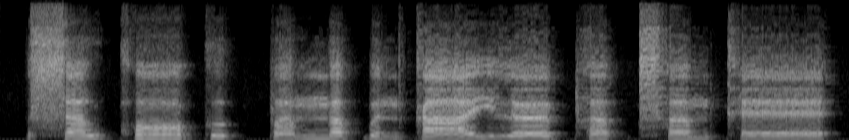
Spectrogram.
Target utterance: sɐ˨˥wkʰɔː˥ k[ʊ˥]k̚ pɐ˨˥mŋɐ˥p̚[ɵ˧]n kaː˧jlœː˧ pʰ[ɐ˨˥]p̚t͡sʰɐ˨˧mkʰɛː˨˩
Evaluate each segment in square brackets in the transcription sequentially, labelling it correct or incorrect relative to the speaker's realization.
incorrect, incorrect, correct

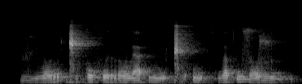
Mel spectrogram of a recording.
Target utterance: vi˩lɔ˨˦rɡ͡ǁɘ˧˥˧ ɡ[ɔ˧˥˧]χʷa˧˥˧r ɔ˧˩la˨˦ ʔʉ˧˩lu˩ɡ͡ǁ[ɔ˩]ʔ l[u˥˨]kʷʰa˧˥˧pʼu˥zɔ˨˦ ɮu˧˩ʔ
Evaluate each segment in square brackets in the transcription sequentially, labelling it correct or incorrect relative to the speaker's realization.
incorrect, incorrect, incorrect

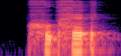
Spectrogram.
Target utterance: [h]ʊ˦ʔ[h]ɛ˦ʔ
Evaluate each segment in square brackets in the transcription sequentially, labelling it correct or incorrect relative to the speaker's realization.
correct, correct

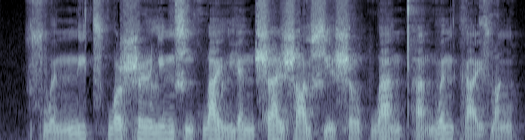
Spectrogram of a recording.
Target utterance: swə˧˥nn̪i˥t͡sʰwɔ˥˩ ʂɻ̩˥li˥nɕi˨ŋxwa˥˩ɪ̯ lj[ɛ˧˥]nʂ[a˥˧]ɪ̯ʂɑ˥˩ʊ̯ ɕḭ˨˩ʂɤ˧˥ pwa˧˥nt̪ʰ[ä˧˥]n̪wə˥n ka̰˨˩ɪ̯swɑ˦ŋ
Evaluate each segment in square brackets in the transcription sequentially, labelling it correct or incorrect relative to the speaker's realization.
incorrect, correct, incorrect

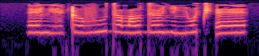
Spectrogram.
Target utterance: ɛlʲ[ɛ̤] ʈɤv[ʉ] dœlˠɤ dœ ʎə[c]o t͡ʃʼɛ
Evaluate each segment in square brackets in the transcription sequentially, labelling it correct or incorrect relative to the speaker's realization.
correct, incorrect, incorrect

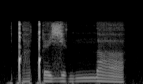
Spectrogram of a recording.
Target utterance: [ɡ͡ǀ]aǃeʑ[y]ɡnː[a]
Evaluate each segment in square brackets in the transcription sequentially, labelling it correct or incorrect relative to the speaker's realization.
incorrect, incorrect, correct

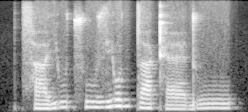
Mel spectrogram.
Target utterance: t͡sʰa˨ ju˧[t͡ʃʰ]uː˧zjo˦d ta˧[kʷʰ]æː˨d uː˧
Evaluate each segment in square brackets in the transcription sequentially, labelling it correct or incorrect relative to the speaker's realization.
incorrect, incorrect

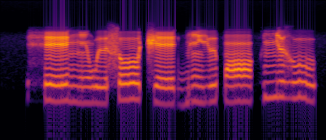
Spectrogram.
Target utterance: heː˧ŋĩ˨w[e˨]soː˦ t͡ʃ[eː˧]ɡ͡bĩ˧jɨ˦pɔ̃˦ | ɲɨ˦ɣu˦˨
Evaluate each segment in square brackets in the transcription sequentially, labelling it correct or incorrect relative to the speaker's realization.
incorrect, incorrect

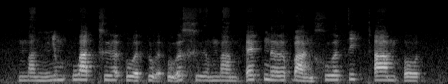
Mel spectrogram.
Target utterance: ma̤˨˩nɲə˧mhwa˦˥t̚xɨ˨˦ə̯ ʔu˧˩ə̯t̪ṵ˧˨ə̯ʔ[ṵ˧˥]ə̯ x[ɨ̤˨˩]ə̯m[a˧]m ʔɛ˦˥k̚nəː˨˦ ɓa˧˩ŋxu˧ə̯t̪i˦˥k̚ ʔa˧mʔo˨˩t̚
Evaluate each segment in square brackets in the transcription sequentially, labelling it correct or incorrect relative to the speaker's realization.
correct, correct, incorrect

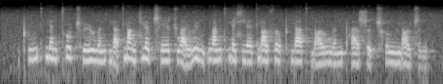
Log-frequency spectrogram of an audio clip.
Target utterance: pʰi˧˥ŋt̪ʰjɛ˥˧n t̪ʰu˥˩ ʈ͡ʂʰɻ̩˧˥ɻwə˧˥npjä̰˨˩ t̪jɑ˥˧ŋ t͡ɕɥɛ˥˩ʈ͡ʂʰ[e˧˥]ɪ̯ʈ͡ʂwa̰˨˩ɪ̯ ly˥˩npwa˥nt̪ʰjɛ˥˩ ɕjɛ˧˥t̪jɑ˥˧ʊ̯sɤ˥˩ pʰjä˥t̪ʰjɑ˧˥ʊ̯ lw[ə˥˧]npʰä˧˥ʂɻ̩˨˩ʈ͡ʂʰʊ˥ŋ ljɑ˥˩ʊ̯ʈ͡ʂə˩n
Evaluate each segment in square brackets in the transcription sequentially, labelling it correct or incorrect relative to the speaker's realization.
correct, incorrect

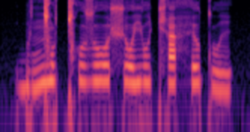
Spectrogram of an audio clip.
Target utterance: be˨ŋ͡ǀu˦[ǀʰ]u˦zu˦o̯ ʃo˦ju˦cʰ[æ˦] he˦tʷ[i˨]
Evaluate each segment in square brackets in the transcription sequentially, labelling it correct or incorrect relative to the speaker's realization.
correct, correct, correct

